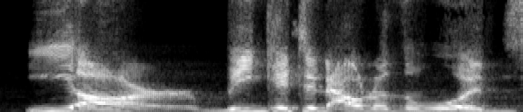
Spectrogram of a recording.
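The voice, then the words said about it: Pirate voice. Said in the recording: “in like a pirate voice ... they talk in a pirate voice”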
